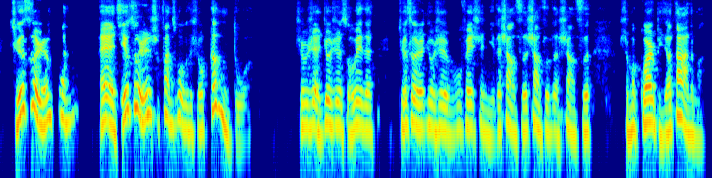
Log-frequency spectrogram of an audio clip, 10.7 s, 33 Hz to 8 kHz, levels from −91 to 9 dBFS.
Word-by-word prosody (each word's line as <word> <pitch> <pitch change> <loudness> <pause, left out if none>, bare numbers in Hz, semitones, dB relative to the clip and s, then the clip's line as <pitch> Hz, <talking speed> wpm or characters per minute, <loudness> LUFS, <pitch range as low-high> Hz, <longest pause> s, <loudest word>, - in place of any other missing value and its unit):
决 215 +10 +5
策 300 -1 +4
人 190 +4 +3
犯 215 +2 -5 0.3
哎， 180 -2 +5
决 215 - +4
策 275 0 +4
人 215 +5 +5
是 225 -7 -8
犯 210 +1 -2
错 205 +4 -3
误 155 - -5
的 145 - -6
时 135 - -11
候 145 - -3
更 265 - +2
多。 105 0 -15 0.6
是 165 - -6
不 165 - -2
是？ 160 -5 0
就 180 +1 +1
是 170 0 -3
所 140 -1 -6
谓 170 +3 0
的 150 -3 -4 0.4
决 165 0 -2
策 180 -1 +1
人 160 0 +2
就 165 -2 -3
是， 145 -1 -2
无 135 +4 -11
非 160 +1 0
是 150 0 -9
你 125 -3 -9
的 150 - -5
上 165 -2 -2
司， 145 +3 -2
上 170 0 -2
司 140 0 -5
的 140 -2 -8
上 130 +3 -6
司。 140 +5 -2 0.4
什 140 - -8
么 155 +2 -1
官 185 +6 +6
儿 - - -2
比 135 -6 -9
较 140 +2 -1
大 210 +3 +3
的 130 - -5
嘛。 115 -2 -14
160 Hz, 285 characters per minute, -25 LUFS, 140-185 Hz, 0.6 s, 官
